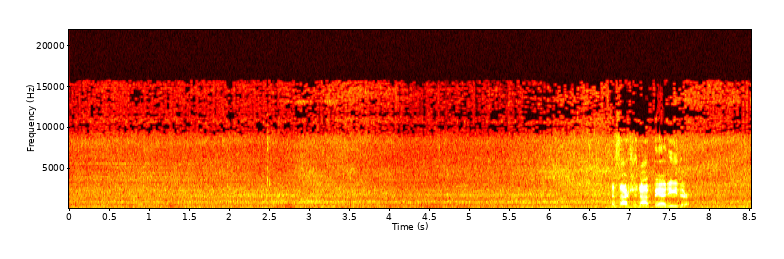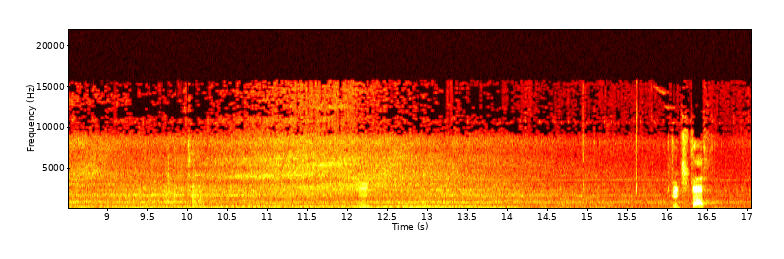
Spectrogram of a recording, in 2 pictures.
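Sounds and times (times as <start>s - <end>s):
cars passing: 0.0s - 17.0s.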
